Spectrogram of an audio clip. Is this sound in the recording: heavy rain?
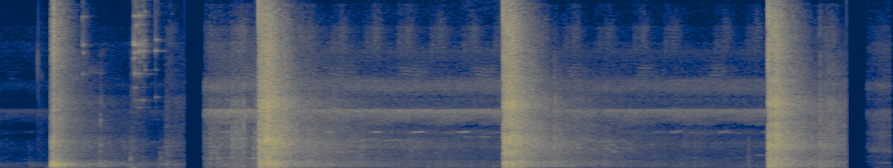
no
